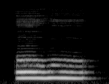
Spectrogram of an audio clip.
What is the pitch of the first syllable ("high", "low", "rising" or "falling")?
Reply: high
